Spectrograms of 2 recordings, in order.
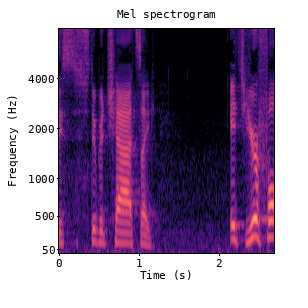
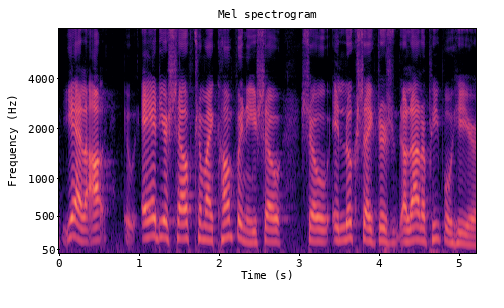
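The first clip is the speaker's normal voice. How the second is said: a hint of a smug founder inviting you in; mock startup hype; 3 semitones higher than usual. Mocking fake startup team boasts.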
